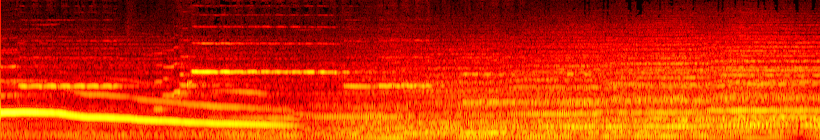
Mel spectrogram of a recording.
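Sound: wolf pack howling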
